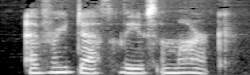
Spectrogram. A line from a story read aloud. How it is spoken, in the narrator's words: she whispered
